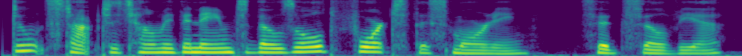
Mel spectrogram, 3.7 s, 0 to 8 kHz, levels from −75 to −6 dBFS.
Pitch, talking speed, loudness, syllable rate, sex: 200 Hz, 240 wpm, -17 LUFS, 5.7 syllables/s, female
